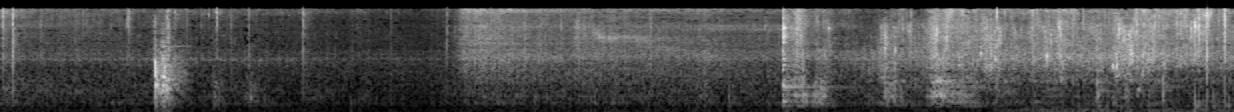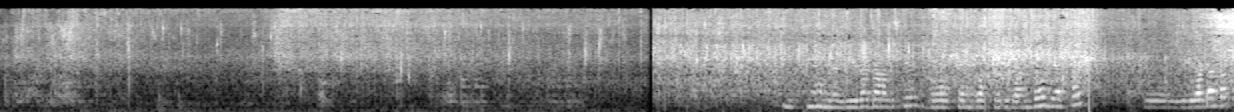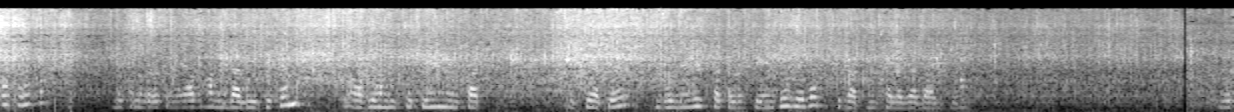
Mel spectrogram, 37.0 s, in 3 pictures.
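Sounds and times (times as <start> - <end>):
paste sizzling in hot oil: 4.4 - 37.0
spatula scraping a pan: 7.8 - 18.4.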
